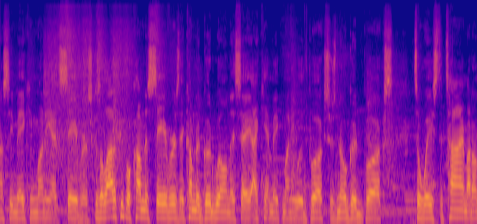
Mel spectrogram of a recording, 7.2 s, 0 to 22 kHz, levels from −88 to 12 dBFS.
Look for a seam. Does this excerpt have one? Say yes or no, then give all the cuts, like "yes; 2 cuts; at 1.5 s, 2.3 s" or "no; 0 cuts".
no; 0 cuts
